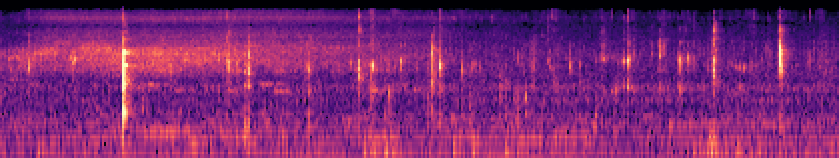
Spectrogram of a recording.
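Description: Soda fizzes and crackles in a glass.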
